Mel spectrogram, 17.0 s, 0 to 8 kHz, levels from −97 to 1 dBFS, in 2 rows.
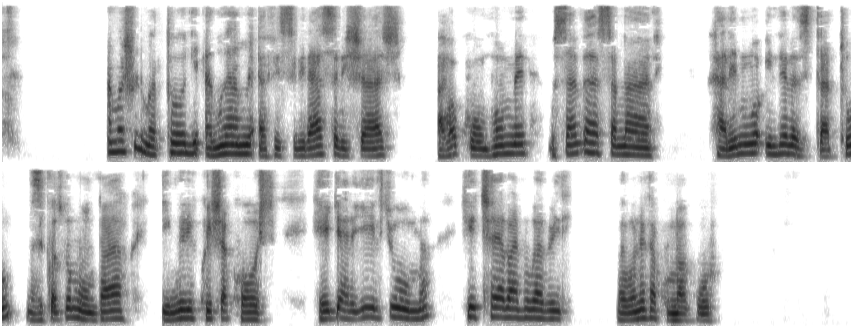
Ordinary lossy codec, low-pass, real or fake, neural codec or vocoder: MP3, 48 kbps; 7.2 kHz; fake; codec, 44.1 kHz, 2.6 kbps, SNAC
